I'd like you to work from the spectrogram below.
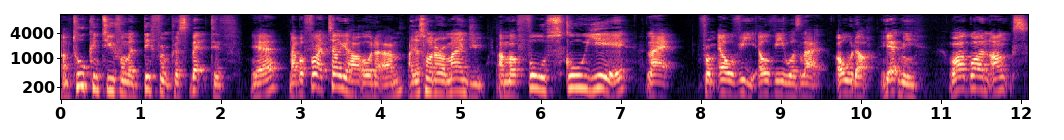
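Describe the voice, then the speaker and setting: With a London accent, a man speaks at a fairly high pitch and a moderate pace. His pitch varies in an ordinary way. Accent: London multicultural English. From South London, Mitcham. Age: 30s. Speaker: YouTuber, graphic designer. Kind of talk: casual Q&A vlog. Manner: animated.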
